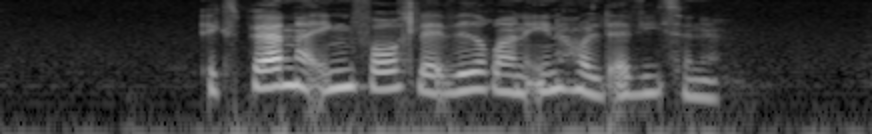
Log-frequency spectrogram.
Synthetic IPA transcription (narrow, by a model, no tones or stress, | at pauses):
ʔeɡ̥sb̥ʰæɐd̥n̩hɑ̈ʔe̝ŋn̩fɒːslɛ̰ːʋe̝ð̞ˠʁɶ̰ːɐnəʔe̝nəɦɒ̽l̰ð̩ˠæʋḭːsɐnə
